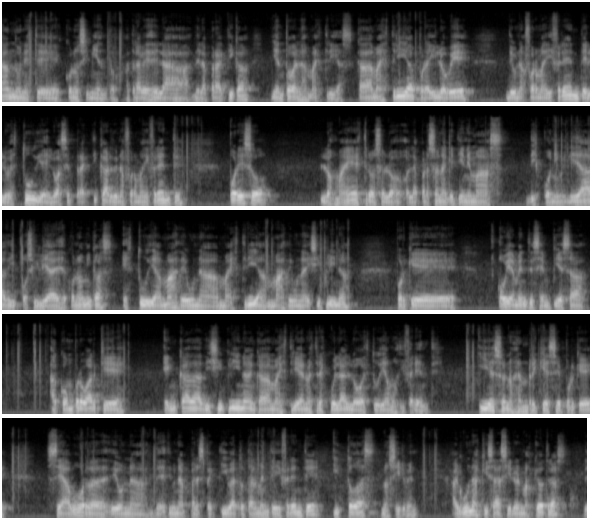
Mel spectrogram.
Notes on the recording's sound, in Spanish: Perdón por la interferencia que sale en el audio, que no sé de dónde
